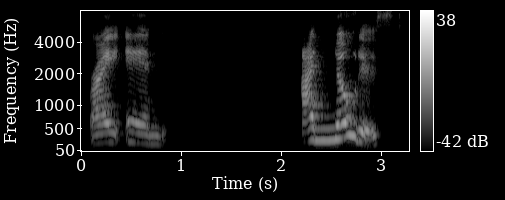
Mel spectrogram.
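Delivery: ordinary talk, nothing marked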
